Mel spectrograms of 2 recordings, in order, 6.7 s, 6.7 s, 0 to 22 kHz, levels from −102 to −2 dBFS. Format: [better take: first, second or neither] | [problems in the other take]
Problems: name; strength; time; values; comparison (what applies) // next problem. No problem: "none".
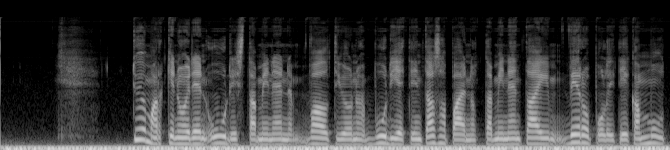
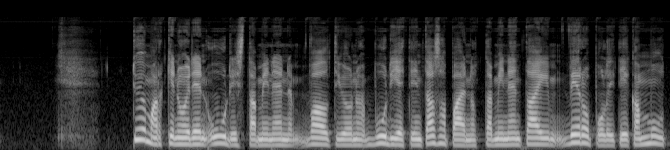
second | low rumble; faint; throughout; 20 dB below the speech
